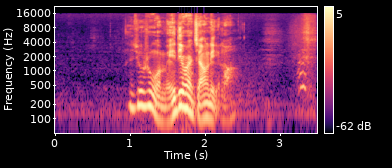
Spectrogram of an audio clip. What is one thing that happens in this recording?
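A second man answers calmly close by.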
